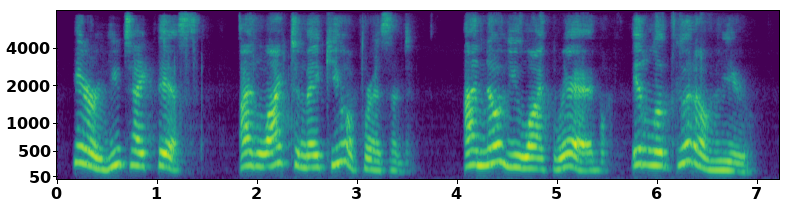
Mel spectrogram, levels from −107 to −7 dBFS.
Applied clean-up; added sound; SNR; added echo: neural mask model DeepFilterNet 3.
